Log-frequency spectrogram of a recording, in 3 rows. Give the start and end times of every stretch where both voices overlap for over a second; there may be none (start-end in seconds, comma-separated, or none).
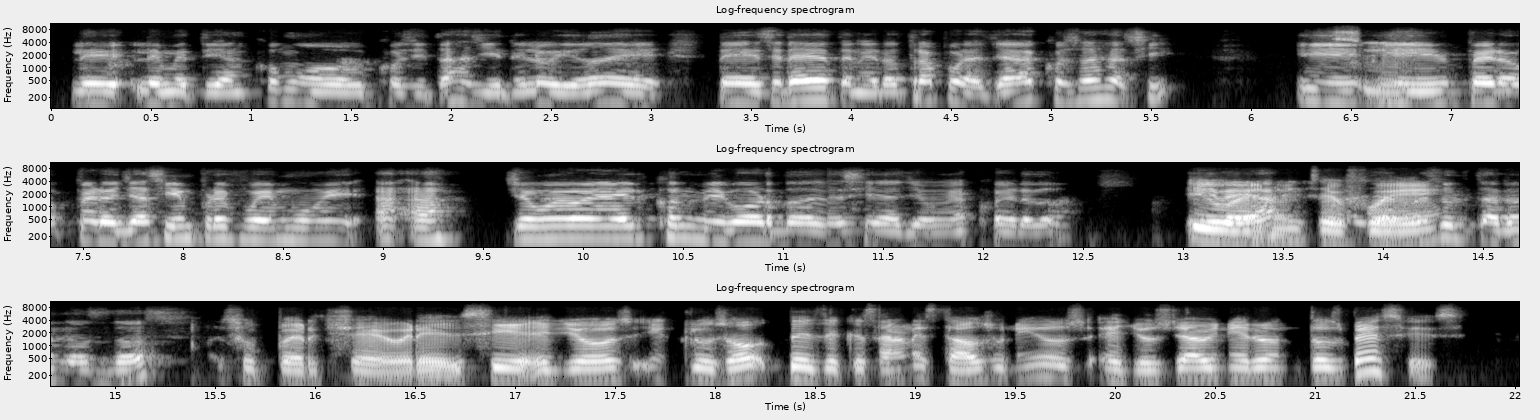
13.0-14.4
